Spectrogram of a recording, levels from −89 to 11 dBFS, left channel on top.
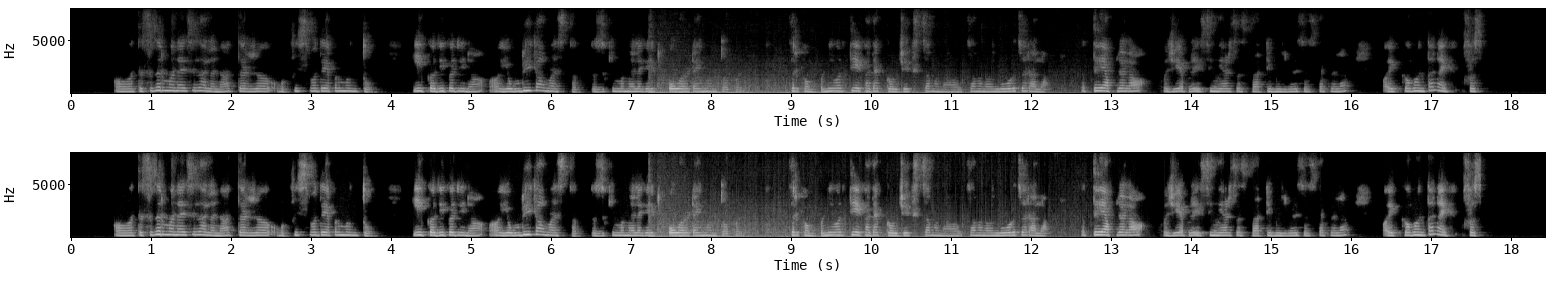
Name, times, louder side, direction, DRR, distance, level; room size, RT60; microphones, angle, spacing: voice 1, 0.5-3.8 4.3-8.5 9.0-12.2 12.6-13.4 13.7-17.6, right 4 dB, 35° right, 0.3 m, -24 dB
Explosion, 7.2-13.2, right 2 dB, 85° right, 0.8 m, -36 dB
6.2 x 4.5 x 3.7 m
head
